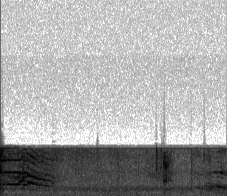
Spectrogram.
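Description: Domestic cat meowing: one drawn-out call falling in pitch at the start, then a faint click about one and a half seconds in.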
